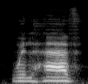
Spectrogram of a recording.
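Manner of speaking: will have, punched out loud; stressed will have. Shown as a demonstration. Teacher stressing will have for the class. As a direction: hit will have hard so the class hears it. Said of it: "Will have been working".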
